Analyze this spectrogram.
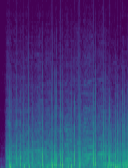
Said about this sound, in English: Yeah, no major incidents after tens of thousands of revelers filled Jackpool Plaza and the surrounding area to take in those fireworks.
